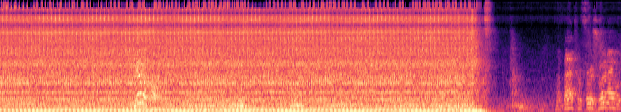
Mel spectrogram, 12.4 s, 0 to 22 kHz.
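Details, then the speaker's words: 1984 Honda CBX750 four-cylinder after engine repair and refit, hot start on booster pack: fires and idles smooth and even about ten seconds, then shuts off cleanly; healthy, some oil residue burning off. "that all day long this is a hot start very happy she's running quite [Music] nicely not too bad not too bad"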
